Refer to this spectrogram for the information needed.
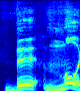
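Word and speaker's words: Mbeumo: Brian, ausgesprochen Bumeau, das ist ein Flügelspieler, richtig spannender Mann von Brentford.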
